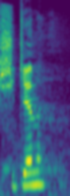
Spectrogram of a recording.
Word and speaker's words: Sheken: Et euh, mon personnage s'appelle Chicken. Donc, comme un, poulet. mais ça s'écrit S-H-E-K-E-N, hmm. comme avec le pronom chi.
